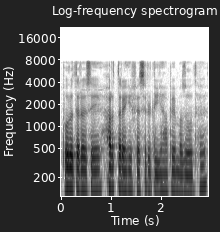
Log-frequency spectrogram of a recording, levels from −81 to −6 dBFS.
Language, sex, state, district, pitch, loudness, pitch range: Hindi, male, Bihar, Gopalganj, 120 Hz, -20 LUFS, 115-130 Hz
